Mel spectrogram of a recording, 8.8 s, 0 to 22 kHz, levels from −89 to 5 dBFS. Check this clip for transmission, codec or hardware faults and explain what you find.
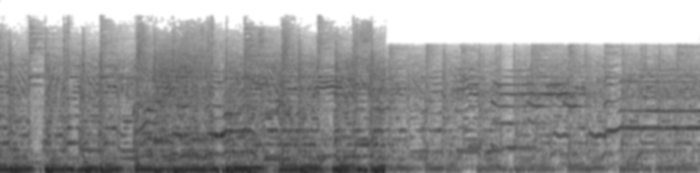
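One fault: from 4.81 s to the end, the sound abruptly loses everything above 7.6 kHz, drops about 10 dB in level and gains a faint new background noise, with no silence at the joint. The likely cause is an input switched to a poorer device. A codec bandwidth cut would not change the level or the noise floor.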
